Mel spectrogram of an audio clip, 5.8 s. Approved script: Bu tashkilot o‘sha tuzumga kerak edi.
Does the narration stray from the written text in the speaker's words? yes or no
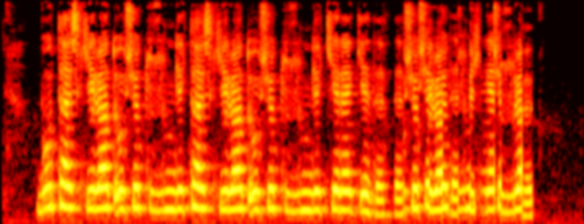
yes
